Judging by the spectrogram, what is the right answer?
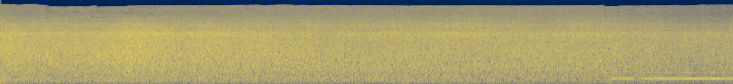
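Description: Steady rush of ocean surf, with a low steady tone joining in near the end.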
